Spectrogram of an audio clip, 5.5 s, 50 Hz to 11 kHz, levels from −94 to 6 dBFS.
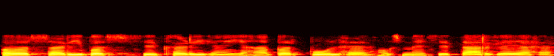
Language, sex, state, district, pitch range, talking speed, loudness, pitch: Hindi, female, Uttar Pradesh, Ghazipur, 195-205 Hz, 150 wpm, -15 LUFS, 200 Hz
